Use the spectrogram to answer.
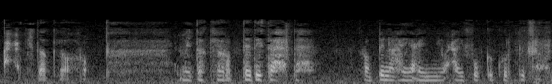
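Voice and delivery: very soft, low, near-whispered thanks; hushed private prayer. Acted. Worshipper thanks God privately after seeking help, hushed and relieved. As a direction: murmur it inwardly, relief settling in.

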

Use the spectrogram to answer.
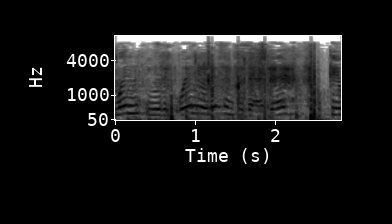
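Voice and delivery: ordinary talk

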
